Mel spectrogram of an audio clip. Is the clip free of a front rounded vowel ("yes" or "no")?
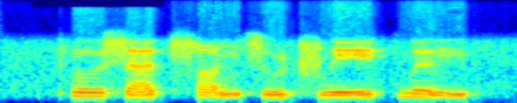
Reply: yes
